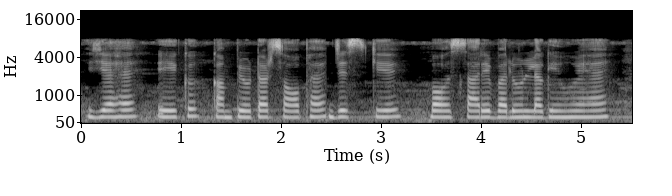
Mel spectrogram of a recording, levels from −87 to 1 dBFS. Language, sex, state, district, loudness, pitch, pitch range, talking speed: Hindi, female, Chhattisgarh, Jashpur, -21 LUFS, 225 Hz, 225-230 Hz, 140 wpm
